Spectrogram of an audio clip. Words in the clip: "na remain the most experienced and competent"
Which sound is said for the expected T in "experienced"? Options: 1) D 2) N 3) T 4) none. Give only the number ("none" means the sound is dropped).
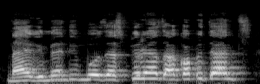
4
